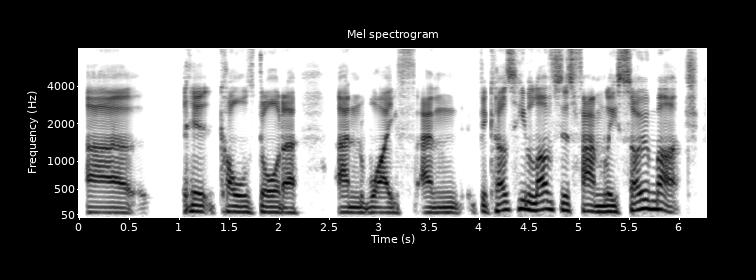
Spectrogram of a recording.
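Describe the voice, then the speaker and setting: A man with a fairly low voice talks on a podcast in a very dry-sounding space. He recaps a film casually, rambling and stopping to search for words, and he swears freely. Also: a bit bright, clear, resonant tone, no room sound. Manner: rambling and halting, frequent swearing. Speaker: podcast host.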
